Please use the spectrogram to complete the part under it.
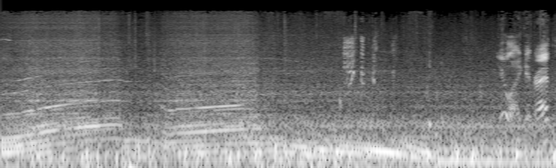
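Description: A car engine with a modified air intake revs and rumbles loudly and steadily nearby, with a rising whine at the start and faint voices briefly in the background toward the end.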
